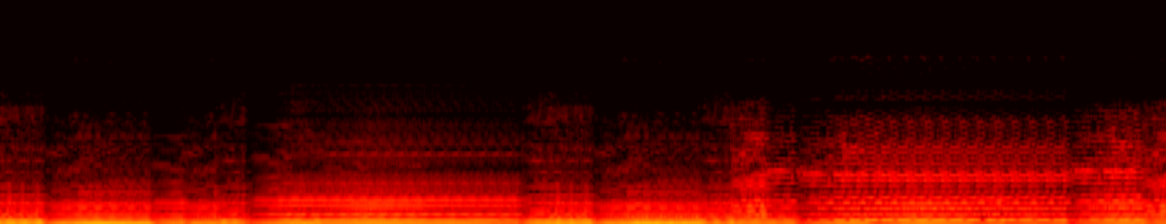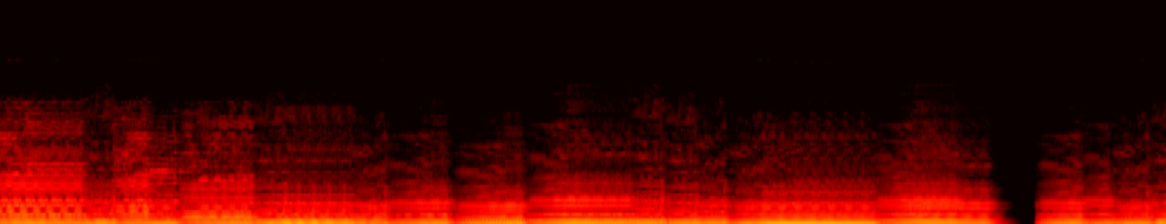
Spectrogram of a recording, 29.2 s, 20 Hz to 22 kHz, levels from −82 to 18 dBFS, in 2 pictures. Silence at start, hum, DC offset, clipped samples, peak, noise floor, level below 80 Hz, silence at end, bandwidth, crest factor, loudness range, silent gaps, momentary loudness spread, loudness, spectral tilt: 0 s; none; under 0.1%; under 0.1%; -16 dBFS; -56 dBFS; -70 dBFS; 0 s; 12 kHz; 14 dB; 3 LU; none; 7 LU; -29 LUFS; -7 dB/octave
